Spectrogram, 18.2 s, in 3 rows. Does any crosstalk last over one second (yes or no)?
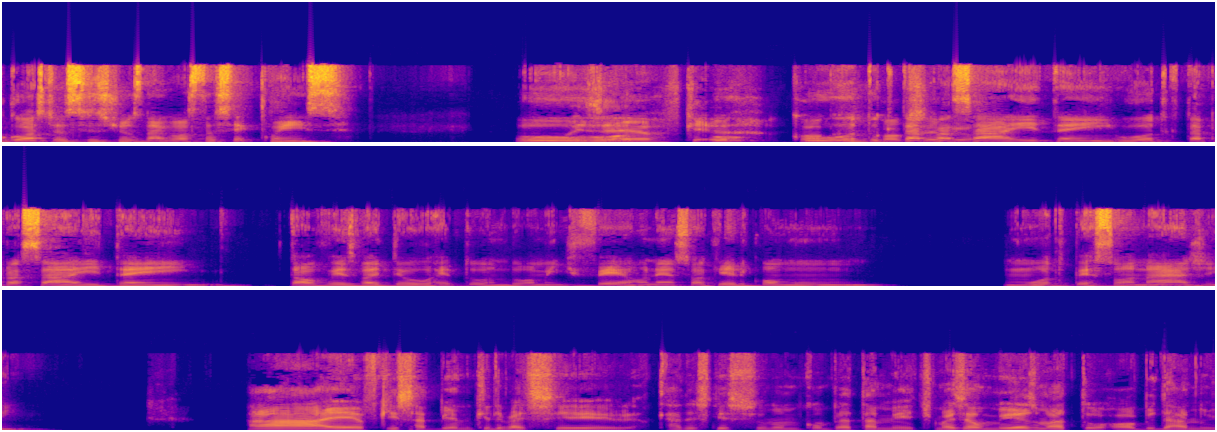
yes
